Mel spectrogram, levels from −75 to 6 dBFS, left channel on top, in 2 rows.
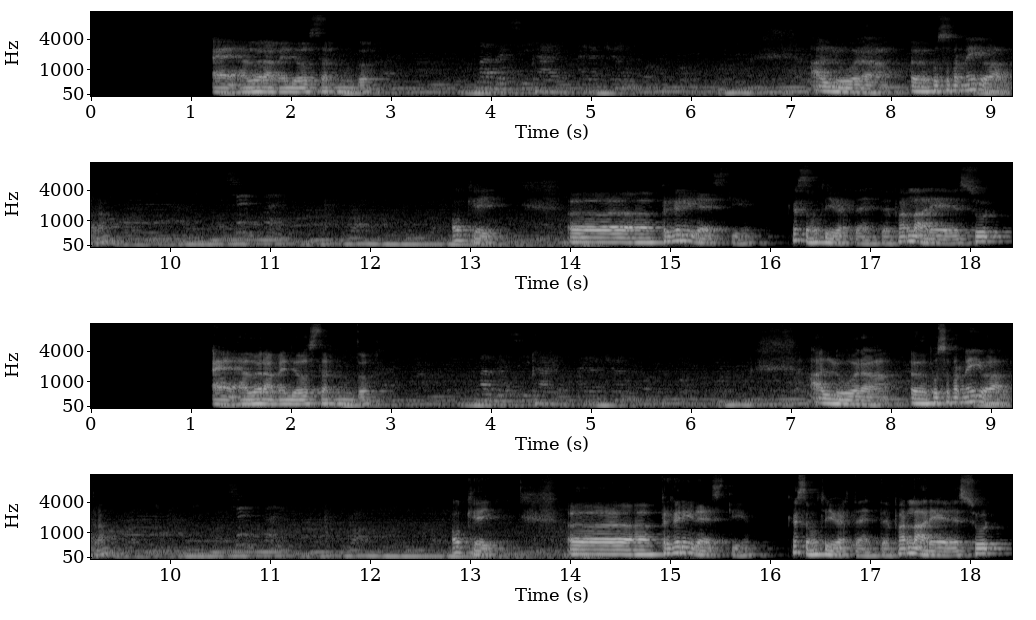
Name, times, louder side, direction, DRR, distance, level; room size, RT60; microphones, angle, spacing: voice 1, 1.2-2.9 4.4-4.5 6.7-9.5 12.8-15.9 16.2-18.2, right 2 dB, 50° right, 6 dB, 0.8 m, -29 dB
sound 1, 1.3-14.3, equal, 30° right, 1.7 m, -41 dB
voice 2, 3.8-5.5 10.6-11.2, right 1 dB, 20° left, -3 dB, 4.4 m, -50 dB
10.5 x 9.5 x 4.1 m, 0.67 s
head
